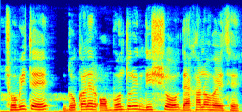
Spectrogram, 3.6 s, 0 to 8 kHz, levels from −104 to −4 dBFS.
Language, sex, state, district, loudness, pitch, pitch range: Bengali, male, West Bengal, Cooch Behar, -13 LUFS, 180 Hz, 160-205 Hz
